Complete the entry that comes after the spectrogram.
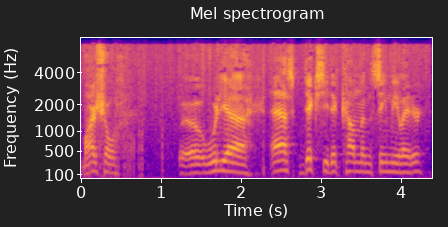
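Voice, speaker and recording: An actor playing a frightened, remorseful, simple-minded horse rancher in a western radio drama, pleading in halting stammers. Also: male voice, on the high side, steady tone, natural voice. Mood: subdued. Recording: muffled old radio recording, faint noise.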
